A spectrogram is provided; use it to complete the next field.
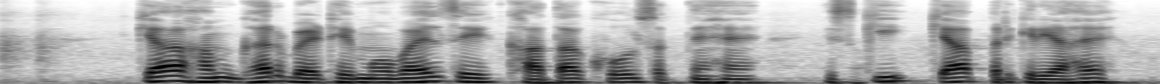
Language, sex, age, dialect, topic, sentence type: Hindi, male, 25-30, Garhwali, banking, question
